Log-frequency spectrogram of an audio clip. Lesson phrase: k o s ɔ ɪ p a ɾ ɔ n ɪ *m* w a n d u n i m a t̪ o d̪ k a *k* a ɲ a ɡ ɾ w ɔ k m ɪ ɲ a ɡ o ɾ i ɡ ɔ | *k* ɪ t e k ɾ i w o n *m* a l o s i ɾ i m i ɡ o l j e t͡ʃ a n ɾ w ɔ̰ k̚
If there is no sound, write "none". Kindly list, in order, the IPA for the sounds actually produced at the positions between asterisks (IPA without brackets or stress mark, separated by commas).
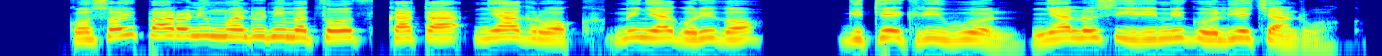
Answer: m, t, ɡ, ɲ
